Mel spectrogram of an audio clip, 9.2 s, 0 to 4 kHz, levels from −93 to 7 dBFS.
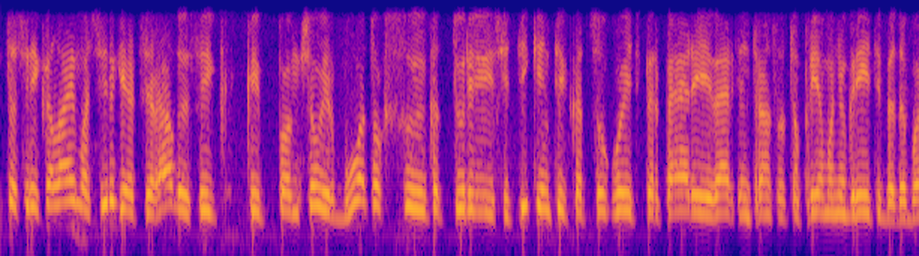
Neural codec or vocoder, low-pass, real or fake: none; 3.6 kHz; real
